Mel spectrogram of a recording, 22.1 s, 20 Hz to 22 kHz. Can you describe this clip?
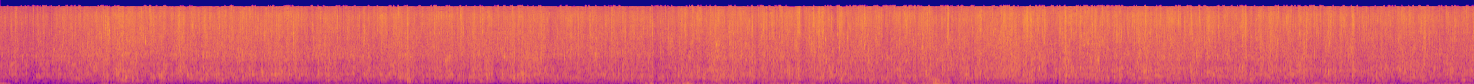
Just sounds of water rushing through a small space of rocks at Mckinney Falls State Park outside Austin, Texas. There is a little mic handling noise in this clip. The ambient air temperature was about 90 and the water temperature was probably around mid 80s. There was little to no wind and the humidity was around 25-30%.
Recording chain: AT822 microphone -->minidisc player
park, rolling, texas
